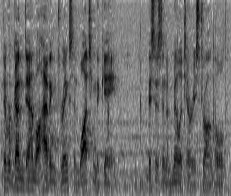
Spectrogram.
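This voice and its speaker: A man plays a grim video game soldier with a very deep voice, speaking gravely in short, clipped lines. Steady ambient noise from the game sits behind him. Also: fairly quick, lightly acted. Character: grim male soldier angered by civilian deaths. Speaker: game character. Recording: game audio with clear background ambience.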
